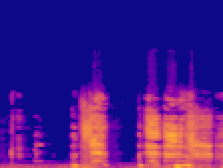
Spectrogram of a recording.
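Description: Two short, sharp tearful sobs, about a second in and near the end, over soft background music.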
